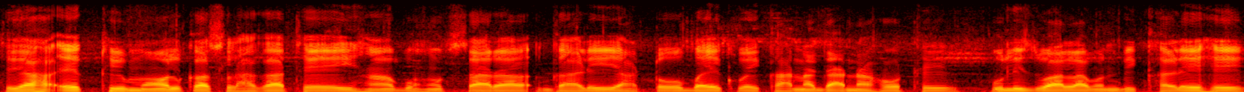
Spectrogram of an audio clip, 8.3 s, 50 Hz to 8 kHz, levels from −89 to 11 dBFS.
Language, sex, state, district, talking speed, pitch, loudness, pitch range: Chhattisgarhi, male, Chhattisgarh, Raigarh, 175 wpm, 110 Hz, -27 LUFS, 105-115 Hz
